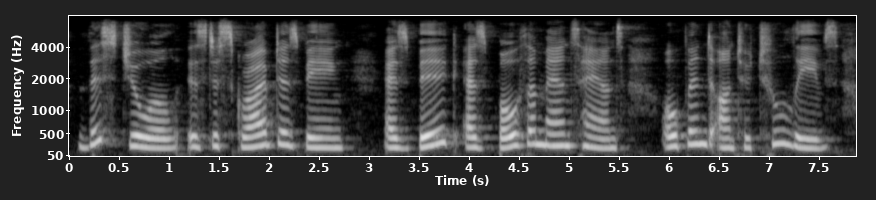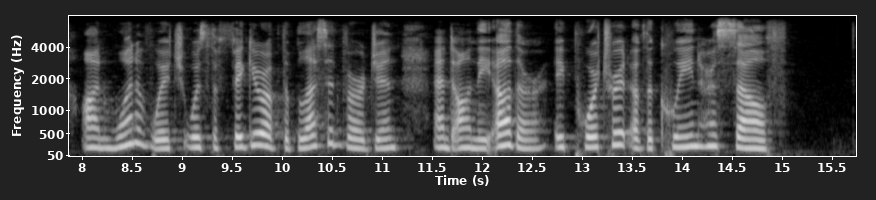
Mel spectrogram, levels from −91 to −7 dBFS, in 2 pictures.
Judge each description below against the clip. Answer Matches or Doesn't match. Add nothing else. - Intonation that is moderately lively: Matches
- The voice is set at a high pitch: Matches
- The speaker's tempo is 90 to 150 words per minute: Matches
